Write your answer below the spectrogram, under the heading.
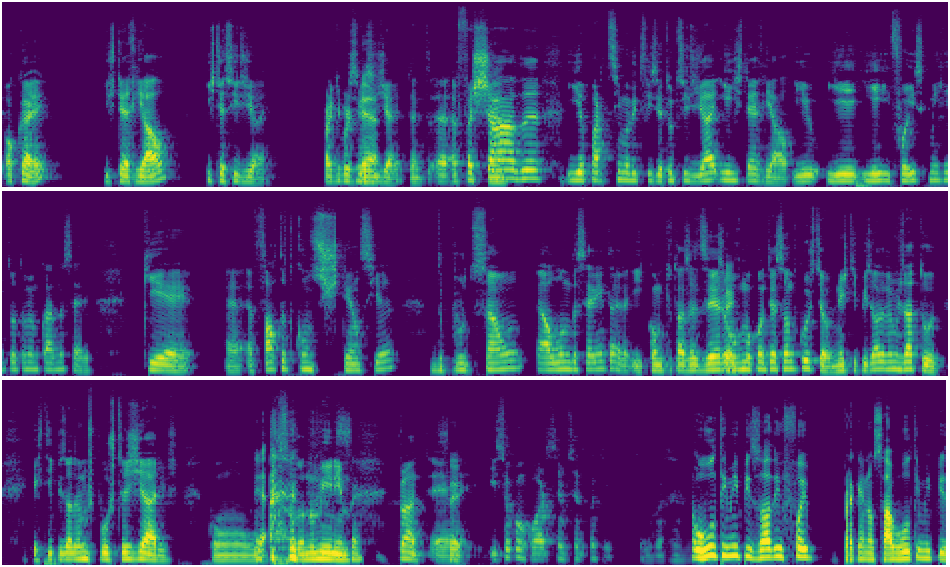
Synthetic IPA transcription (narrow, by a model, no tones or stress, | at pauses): ɔkej | iʃt̪wɛʁialˠ | iʃt̪wɛsiðia̰j | pɐɾɐkepɐɾsimɛsiʒia̰jpɾt̪ɐ̃nt̪uɐʔɐ̰fɐʃaðɐiɐpaɾt̪d̪simɐðuiðifis̬jɛt̪uðusiðiajʔiiʃt̪wɛʁia̰lˠiewiɛifojisu̥k̚miʁit̪ot̪ɐmɐ̃j̃bkaðunɐsɛɾjkɨɛ | ɐɐ̰falˠt̪ɐðɨkõsi̥ʃt̪ẽsjɐ | ðɨpɾuðusɐ̃w̃awlˠõŋɡud̪ɐsɛɾjẽnt̪ɐjɾɐikomut̪u̥ʃt̪azɐðizeɾowvumɐkõnt̪̬ẽsɐ̃w̃d̪kuːʃt̪sewneʃt̪ipizɔðjuvɐmʒðaɾt̪uðueʃt̪ipizɔðjuvɐmuʃpoɾuʃt̪ɐʒiaɾjuʃ | kõuɛsðoɾnuminim̃pɾõnt̪ɛ | isewkõŋkɔɾðusẽj̃puɾsẽnt̪̚kõnt̪iɣisewkõkɔɾsẽuulˠt̪imuipizɔðjufoj | pɐɾɐkɐ̃j̃nɐ̃w̃saβuulˠt̪imipi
